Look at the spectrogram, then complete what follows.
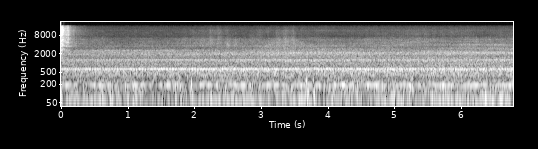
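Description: Diesel freight locomotive engine running steadily, a low drone with a steady whine above it.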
